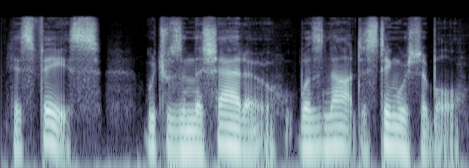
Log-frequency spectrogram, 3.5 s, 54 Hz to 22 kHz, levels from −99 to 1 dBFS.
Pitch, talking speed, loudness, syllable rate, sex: 110 Hz, 170 wpm, -18 LUFS, 4.9 syllables/s, male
